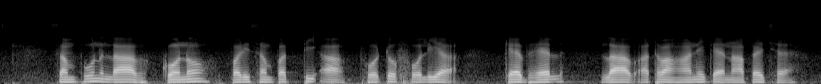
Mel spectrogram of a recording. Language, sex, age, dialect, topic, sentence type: Maithili, male, 18-24, Eastern / Thethi, banking, statement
